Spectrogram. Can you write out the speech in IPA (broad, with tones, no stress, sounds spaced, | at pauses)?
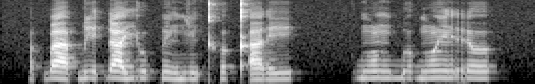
ɓ a˨ ɓ i˨ ɗ a˦ j u˦˨ p ĩ˨ ɡ ĩ˨ kʰ ʊ˨ kʼ a˨ ɾ i˦ | ɡʷ ũ˦ ɡ͡b ʊ˦ ɡʷ ĩ˦ r ʊ˦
